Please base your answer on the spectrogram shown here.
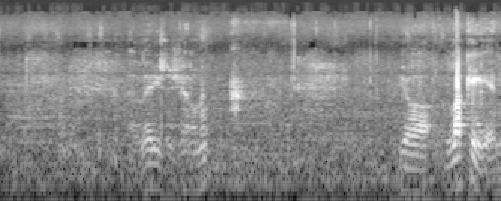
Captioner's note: clears throat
